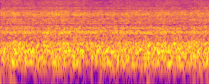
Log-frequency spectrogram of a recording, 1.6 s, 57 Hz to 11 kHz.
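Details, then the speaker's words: Circa-1925 Coleman No. 2 camp stove, hot air blast preheat heating the generator for about 30 seconds to turn liquid gas to vapor: a strong, constant hissing roar with no pops or flutter. Normal, even preheat flame. "Coleman calls that the hot air blast. What that's doing is heating up the generator. It's turning the liquid to a vapor."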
